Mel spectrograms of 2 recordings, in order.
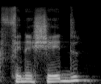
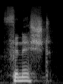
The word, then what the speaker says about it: finished: So you know those ed endings like finishid uh uh finished exercisid uh uh exercised.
